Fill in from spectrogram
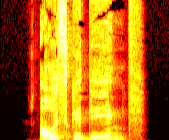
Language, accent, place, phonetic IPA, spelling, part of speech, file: German, Germany, Berlin, [ˈaʊ̯sɡəˌdeːnt], ausgedehnt, adjective / verb, De-ausgedehnt.ogg
- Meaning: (verb) past participle of ausdehnen; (adjective) 1. extended, prolonged 2. widespread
